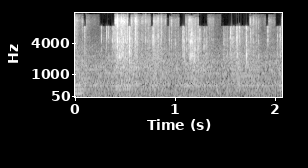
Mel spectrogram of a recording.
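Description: Packaging being opened by hand, rustling and crinkling in a run of short, irregular scratchy crackles.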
